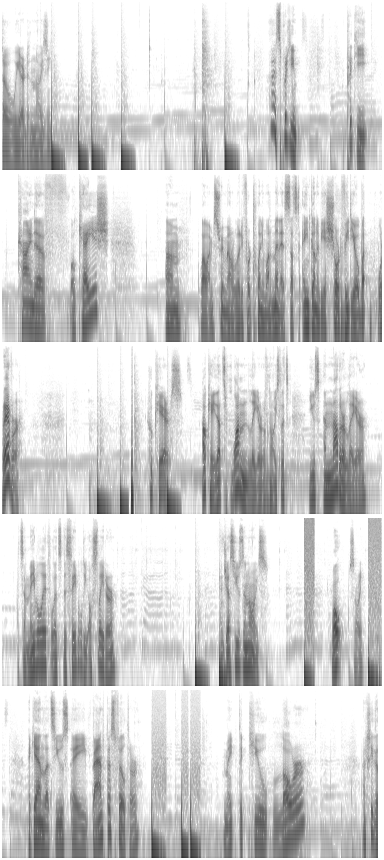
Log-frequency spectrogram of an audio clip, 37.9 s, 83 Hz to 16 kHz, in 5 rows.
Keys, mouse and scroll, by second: 0.7-1.3 drag, 21.8 click, 23.6 click, 24.9 click, 25.4 click, 25.9 click, 28.0 click, 28.7 click, 29.6 click, 32.6 click, 33.4 click, 34.8-37.3 drag.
